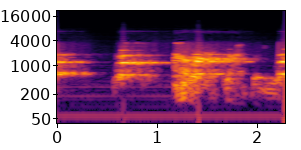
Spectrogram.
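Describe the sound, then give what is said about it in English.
A dog barks in a few drawn-out, high, yappy bursts, loud and insistent, with almost no pause between the later barks. “yeah, stop that. No. Get that dog a biscuit.”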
